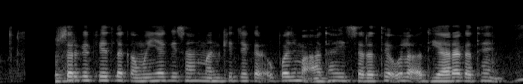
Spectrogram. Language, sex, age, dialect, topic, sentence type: Chhattisgarhi, male, 25-30, Central, agriculture, statement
